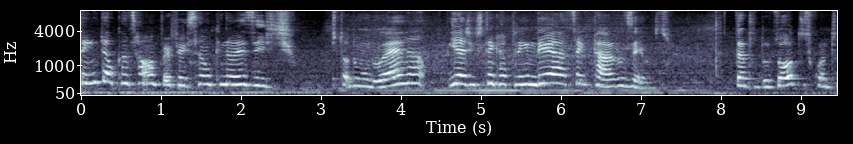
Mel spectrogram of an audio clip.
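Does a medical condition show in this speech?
Yes: cerebral palsy.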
